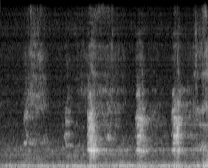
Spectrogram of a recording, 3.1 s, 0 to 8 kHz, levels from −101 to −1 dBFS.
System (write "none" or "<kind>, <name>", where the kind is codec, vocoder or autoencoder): vocoder, HiFi-GAN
